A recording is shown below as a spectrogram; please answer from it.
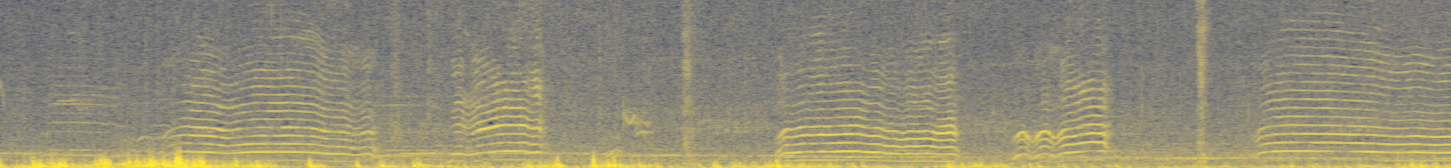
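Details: Mating goat giving loud, strongly quavering bleats about every two seconds, five main calls, each rich and nasal, over a low rumbling, noisy farm background.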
